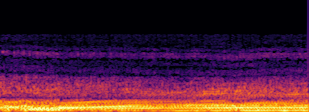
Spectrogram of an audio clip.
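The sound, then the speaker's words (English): A motorcycle with a girl on it revs loudly and continuously, its throaty rumble climbing and easing in pitch for a few seconds, with no voices over it. “Girl on that motorcycle.”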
